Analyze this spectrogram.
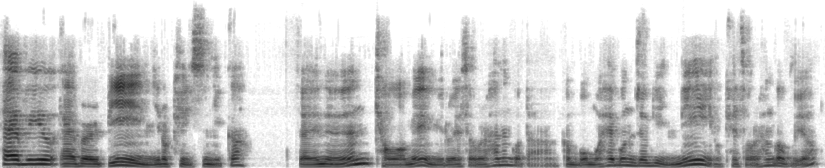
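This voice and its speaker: A man teaching an English exam passage as a lecture, reading English phrases slowly with stress and asking his students quick rhetorical questions. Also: lowish voice, big pitch swings, gravelly. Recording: dull lo-fi recording.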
